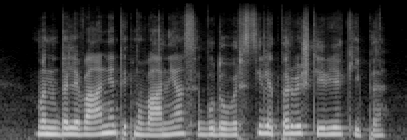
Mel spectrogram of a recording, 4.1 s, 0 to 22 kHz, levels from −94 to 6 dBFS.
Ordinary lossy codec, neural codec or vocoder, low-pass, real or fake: none; codec, 44.1 kHz, 7.8 kbps, DAC; 19.8 kHz; fake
